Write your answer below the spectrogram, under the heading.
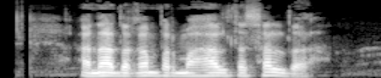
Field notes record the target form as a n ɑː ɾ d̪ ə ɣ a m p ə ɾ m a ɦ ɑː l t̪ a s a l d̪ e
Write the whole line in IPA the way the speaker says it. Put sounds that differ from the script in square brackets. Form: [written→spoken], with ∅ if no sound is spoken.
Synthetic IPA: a n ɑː [ɾ→∅] d̪ ə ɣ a m p ə ɾ m a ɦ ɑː l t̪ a s a l d̪ [e→a]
